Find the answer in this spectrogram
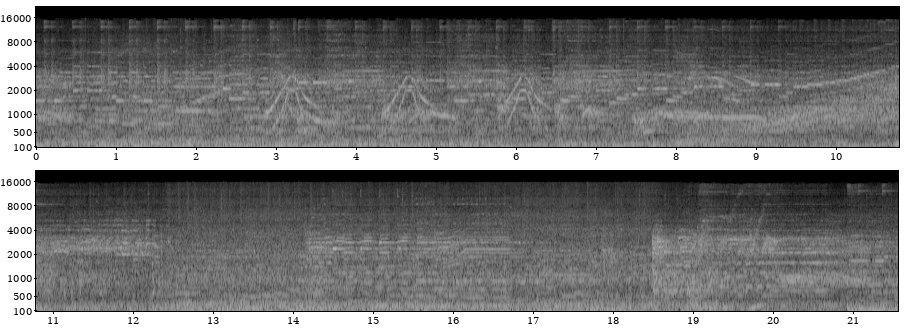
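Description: Pachinko machine's electronic music and sound effects, with crashing effects and three rising-and-falling whistle-like swoops about three to six seconds in.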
